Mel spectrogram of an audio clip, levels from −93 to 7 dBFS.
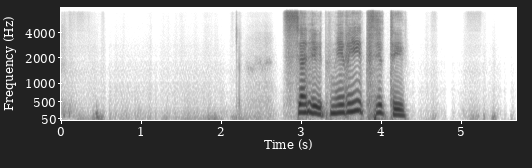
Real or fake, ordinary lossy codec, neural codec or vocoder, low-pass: fake; none; codec, 16 kHz, 0.5 kbps, FreqCodec, larger model; 7.2 kHz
